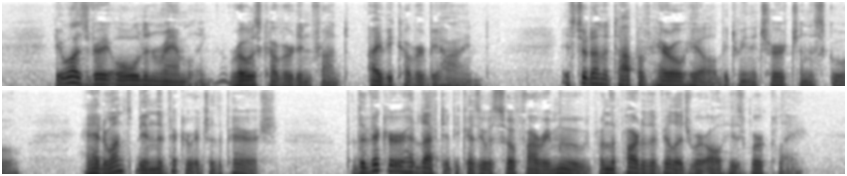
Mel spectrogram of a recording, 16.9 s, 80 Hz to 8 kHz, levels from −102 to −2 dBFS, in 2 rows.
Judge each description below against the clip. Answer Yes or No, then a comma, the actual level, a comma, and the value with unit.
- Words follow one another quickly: Yes, fast, 210 wpm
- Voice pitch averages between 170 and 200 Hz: No, low, 105 Hz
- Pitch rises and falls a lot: No, average, 3.2 semitones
